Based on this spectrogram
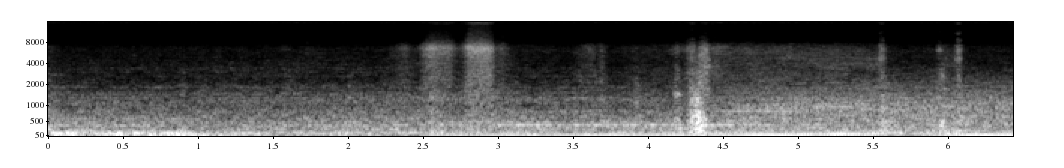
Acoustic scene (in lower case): car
